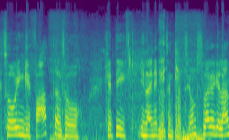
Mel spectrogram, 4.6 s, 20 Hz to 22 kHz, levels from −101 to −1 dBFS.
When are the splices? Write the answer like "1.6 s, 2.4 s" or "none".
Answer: none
